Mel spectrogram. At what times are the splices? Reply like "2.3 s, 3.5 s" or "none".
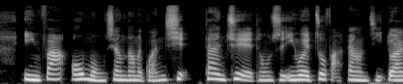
2.0 s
